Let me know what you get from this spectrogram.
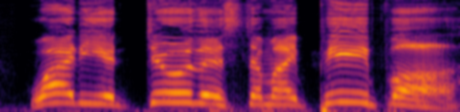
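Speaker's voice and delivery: very high, loud yell. Acting out an imagined movie scene, hanging under a bridge: yelling up at God. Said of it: "he's yelling up at God".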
